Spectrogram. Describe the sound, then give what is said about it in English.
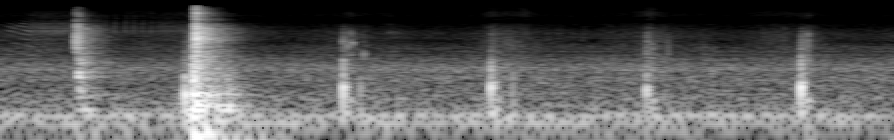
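A door shuts with a solid thud, followed by a few softer, evenly spaced knocks or steps fading into a quiet hum. “Close the door.”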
